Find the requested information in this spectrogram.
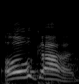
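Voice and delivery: high anguished cry, rising to loud. Acted. Preacher acting a desperate lament to God. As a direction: wail it out to God in distress. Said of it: "crying out to him".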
